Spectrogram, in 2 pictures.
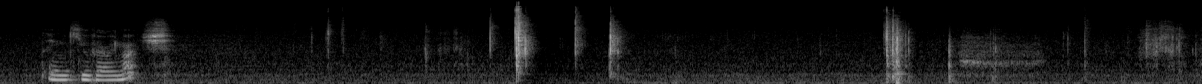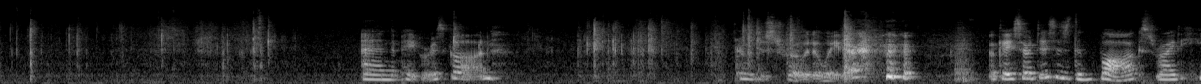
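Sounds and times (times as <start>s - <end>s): paper seal strip crinkling: 10.6s - 15.0s, 17.2s - 20.2s.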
